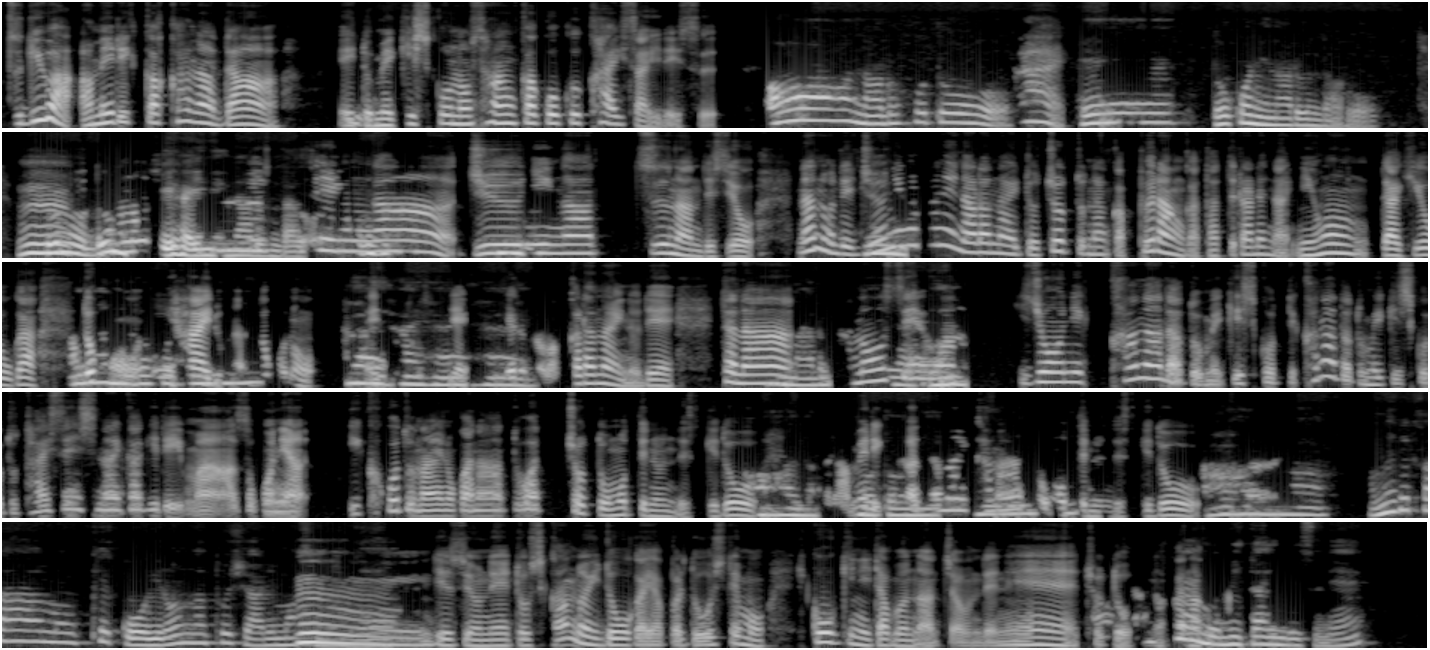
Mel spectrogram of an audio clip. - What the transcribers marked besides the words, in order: static; chuckle; distorted speech
- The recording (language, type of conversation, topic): Japanese, unstructured, 将来、どんな旅をしてみたいですか？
